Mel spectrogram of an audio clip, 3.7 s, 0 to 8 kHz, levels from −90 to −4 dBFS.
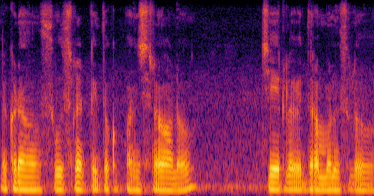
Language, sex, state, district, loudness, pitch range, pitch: Telugu, male, Andhra Pradesh, Srikakulam, -18 LUFS, 100-125 Hz, 105 Hz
